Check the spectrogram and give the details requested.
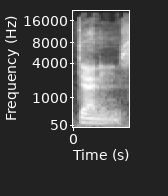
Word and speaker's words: Denys: Denny's.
